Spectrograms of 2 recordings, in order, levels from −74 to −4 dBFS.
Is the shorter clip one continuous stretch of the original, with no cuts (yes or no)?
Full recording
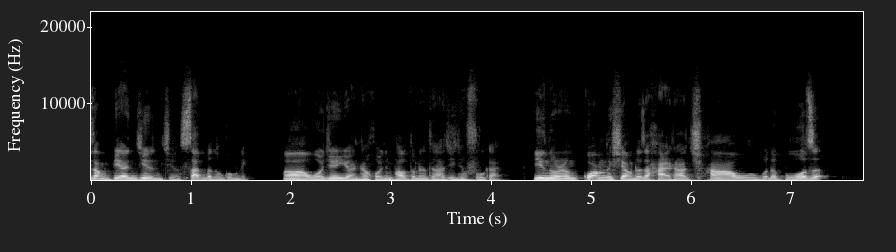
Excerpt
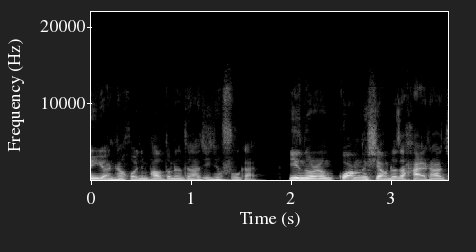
yes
